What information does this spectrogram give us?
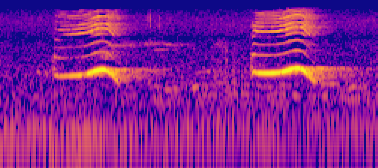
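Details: Two loud Asian koel whistles, from a recording of male and female koels, each rising to a peak then falling, spaced about one and a half seconds apart, faint low hum behind.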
